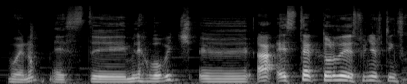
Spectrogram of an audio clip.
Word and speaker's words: Jovovich: Oye, Mila Jovovich, sí, o Jovovich, no sé cómo se dice. – Sí, Mila Jovovich.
